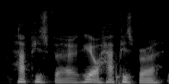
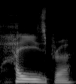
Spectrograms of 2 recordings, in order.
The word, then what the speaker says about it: Happisburgh: H-A-P-P-I-S-B-U-R-G-H. – Happysborough. – Yeah, but it's pronounced Haysborough.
